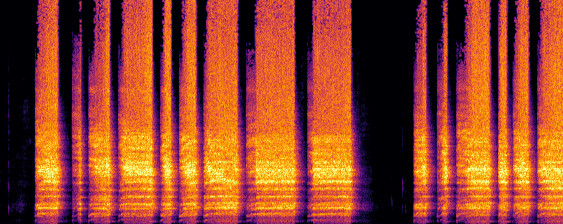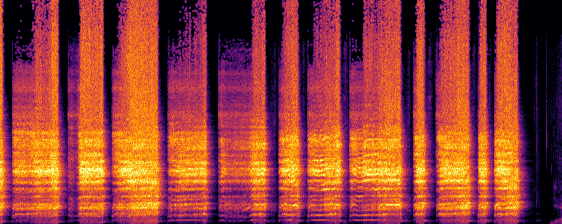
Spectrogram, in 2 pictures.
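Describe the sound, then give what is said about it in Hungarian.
Loud, piercing pig-like squeals blown from a telescopic tube call, its end held closed by hand and the tone shaped with the thumb, coming in rapid, choppy bursts, with a brief pause partway before the squealing resumes just as insistently. “a visító hang. Tényleg valódi disznó.”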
